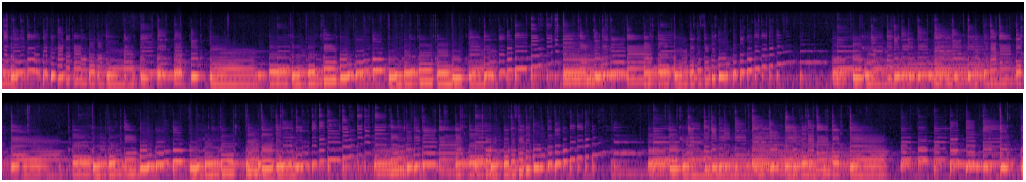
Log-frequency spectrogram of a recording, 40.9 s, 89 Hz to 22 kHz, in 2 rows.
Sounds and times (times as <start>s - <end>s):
Acoustic guitar: 0.0s - 40.8s.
